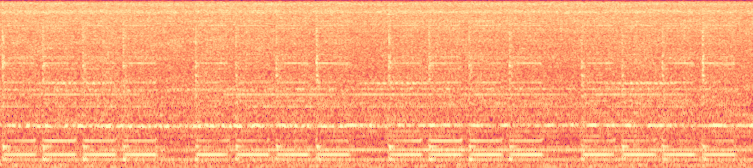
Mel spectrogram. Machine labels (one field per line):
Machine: slide rail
